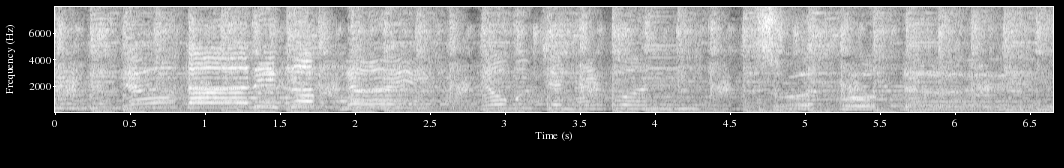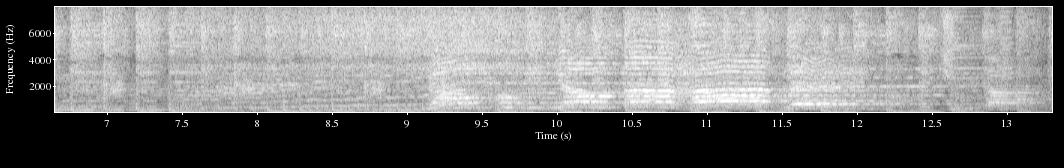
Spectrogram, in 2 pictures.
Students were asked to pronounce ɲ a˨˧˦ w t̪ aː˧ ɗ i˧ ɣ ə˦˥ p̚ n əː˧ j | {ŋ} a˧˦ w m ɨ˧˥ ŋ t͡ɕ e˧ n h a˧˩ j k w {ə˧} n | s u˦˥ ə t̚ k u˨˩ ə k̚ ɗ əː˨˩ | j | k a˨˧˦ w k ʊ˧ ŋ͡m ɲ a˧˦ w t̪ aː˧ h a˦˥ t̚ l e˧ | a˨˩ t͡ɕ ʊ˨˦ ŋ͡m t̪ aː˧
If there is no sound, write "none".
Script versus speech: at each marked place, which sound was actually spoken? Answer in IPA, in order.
ɲ, ə˧

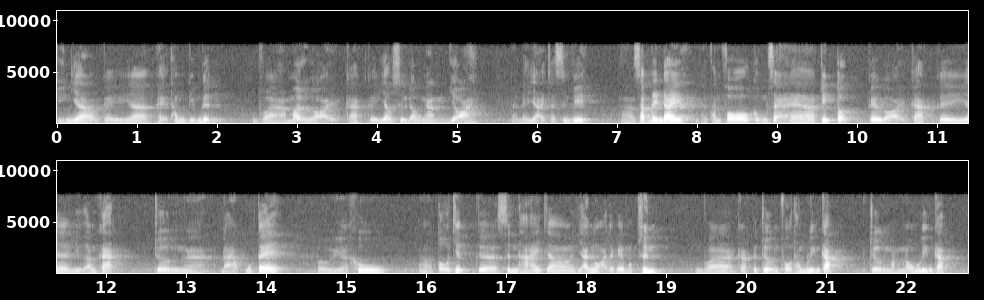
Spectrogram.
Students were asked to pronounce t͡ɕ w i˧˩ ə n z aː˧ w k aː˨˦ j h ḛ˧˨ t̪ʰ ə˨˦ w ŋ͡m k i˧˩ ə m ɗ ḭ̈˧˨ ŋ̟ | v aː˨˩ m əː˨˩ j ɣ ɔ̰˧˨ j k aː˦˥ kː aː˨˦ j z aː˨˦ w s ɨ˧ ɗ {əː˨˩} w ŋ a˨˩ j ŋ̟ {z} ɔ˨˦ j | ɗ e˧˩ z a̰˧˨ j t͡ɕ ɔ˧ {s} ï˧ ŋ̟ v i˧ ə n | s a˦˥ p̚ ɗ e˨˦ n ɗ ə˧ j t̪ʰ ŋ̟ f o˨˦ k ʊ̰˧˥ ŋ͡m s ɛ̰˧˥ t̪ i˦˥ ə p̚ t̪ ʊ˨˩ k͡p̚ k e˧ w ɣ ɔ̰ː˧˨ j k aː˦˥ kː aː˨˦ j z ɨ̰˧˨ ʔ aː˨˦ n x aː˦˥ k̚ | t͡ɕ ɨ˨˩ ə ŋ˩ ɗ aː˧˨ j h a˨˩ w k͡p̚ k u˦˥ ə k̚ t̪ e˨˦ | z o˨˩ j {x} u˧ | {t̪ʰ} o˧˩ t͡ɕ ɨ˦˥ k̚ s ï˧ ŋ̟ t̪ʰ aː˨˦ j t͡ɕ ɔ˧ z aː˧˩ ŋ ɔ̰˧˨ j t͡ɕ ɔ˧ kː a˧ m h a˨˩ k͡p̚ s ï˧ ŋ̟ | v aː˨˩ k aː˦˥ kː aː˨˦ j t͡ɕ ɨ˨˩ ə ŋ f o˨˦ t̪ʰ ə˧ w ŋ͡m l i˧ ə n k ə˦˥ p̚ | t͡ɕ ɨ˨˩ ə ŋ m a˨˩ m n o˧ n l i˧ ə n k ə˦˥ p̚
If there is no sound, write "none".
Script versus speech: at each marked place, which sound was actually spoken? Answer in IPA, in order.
ə˨˩, z, s, x, t̪

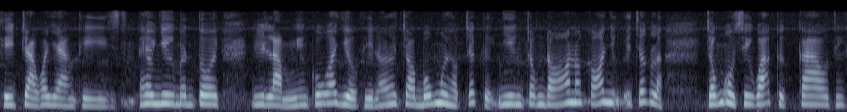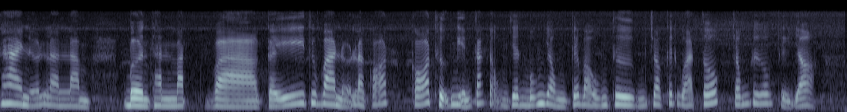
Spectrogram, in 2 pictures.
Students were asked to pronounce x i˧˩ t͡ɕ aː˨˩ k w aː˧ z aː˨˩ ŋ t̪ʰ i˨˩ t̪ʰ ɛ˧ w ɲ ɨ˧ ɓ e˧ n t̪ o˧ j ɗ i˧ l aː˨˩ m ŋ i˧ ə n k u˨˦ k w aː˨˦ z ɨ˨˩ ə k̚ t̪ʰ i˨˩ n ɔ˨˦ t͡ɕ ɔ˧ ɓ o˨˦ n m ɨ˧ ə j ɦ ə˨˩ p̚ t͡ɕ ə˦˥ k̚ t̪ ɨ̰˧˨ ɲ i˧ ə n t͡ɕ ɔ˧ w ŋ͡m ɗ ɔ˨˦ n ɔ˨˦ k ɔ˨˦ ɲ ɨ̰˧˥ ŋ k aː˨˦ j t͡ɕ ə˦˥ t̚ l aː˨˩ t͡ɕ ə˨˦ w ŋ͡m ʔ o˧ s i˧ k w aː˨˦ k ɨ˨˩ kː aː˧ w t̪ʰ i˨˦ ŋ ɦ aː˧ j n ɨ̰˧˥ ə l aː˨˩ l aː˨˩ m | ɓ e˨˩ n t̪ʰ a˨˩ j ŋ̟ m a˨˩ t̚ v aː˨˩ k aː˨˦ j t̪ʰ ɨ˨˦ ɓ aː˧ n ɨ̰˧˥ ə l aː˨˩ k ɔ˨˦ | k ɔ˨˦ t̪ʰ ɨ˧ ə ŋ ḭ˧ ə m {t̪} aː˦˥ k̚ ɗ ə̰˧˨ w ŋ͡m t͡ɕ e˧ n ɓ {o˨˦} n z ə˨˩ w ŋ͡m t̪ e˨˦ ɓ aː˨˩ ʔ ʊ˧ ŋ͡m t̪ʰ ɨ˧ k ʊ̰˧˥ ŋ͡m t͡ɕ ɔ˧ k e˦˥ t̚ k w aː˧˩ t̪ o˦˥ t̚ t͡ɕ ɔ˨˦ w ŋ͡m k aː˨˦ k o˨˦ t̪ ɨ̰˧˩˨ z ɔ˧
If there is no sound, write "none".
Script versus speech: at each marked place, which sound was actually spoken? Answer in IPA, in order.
t̪, o˨˦

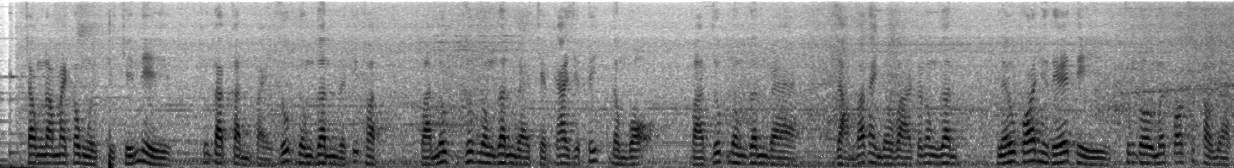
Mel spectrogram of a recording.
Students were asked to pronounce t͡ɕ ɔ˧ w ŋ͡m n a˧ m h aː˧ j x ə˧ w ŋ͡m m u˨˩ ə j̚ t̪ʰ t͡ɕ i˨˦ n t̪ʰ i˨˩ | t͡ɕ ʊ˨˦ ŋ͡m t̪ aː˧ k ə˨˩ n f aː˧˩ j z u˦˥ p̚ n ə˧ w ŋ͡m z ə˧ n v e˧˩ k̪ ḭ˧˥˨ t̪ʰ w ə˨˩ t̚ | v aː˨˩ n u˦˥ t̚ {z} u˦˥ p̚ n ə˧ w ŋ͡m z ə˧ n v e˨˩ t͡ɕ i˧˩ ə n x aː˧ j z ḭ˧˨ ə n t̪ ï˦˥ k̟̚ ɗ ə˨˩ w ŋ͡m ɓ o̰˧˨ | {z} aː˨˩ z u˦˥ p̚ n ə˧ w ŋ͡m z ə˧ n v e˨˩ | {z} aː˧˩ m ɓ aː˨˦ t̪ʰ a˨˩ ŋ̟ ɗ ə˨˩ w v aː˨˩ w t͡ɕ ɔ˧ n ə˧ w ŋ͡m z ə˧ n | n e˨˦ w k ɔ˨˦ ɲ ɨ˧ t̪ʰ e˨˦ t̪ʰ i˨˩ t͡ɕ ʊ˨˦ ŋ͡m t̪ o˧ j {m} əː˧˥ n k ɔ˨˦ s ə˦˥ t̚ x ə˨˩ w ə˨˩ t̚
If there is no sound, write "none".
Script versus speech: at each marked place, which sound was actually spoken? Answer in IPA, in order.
z, v, z, m

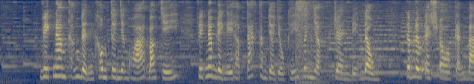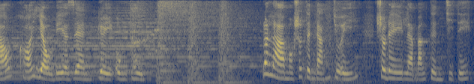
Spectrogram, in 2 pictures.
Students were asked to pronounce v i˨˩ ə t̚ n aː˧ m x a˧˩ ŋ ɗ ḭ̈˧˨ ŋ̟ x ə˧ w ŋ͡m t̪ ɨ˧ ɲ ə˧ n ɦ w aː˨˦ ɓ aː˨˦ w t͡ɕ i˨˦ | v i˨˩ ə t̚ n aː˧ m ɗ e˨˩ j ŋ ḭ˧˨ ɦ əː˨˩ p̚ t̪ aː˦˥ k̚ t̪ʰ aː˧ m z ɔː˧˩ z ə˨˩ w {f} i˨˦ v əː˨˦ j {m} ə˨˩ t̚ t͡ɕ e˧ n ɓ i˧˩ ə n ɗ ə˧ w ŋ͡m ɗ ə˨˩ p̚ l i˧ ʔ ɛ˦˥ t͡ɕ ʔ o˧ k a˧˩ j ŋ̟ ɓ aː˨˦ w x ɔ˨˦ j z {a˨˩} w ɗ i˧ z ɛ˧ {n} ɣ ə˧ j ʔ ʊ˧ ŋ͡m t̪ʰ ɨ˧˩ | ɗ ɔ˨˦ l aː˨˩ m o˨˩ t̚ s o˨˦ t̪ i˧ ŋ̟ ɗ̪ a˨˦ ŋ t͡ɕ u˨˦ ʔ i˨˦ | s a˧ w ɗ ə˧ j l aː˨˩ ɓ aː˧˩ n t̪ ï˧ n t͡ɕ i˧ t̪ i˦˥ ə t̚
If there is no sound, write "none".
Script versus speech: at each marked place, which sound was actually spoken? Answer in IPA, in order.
x, ɲ, ə˨˩, n

